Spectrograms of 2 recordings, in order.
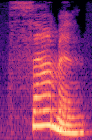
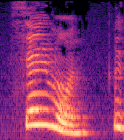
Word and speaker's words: salmon: 이 중에서 salmon 그리고 walk을 많은 분들이 실수하세요. 해외에서 연어를 먹고 싶어 셀몬을 주문하면 상대방이 알아듣지 못한답니다. salmon 이렇게 발음하셔야 해요.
